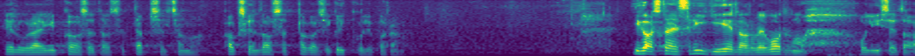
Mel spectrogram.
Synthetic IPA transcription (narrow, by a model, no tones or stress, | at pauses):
e̞luɾæːɡ̥ib̥kɑːsɤd̪̥ɑset̪ːæpse̞lt̪sɑmɑkɑkske̞nd̪̥ɑːst̪ɑt̪ːɑɡ̥ɑsikɤjkːˑo̞lʲipɑɾe̞m | iɡ̥ɑst̪æɦesriːɡ̥ie̞ːlɑrve̞vo̞rmo̞lʲise̞d̪̥ɑ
